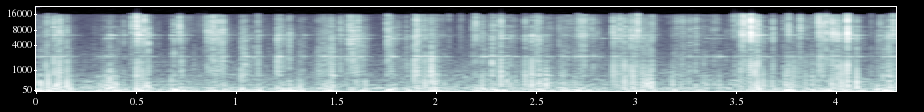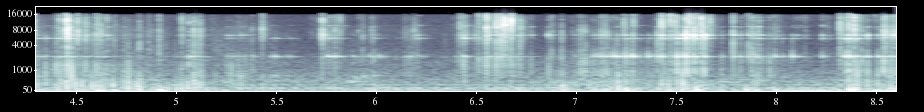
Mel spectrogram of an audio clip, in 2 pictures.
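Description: Long nails scratch over the textured pattern of an empty turquoise embossed glass tumbler. The result is a dense stream of quiet, bright scratching and tapping with occasional louder clicks, over a faint steady high ring from the glass.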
